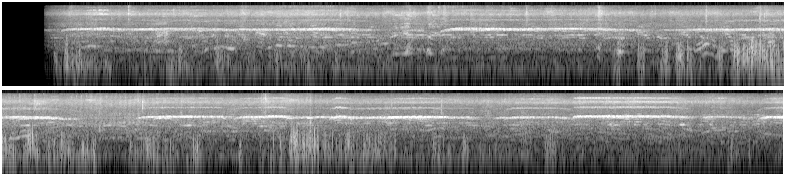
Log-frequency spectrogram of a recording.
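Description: A crowd of men and women talk and shout outdoors.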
